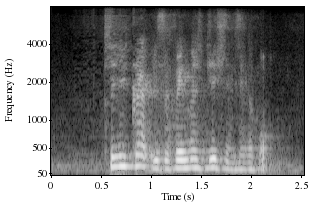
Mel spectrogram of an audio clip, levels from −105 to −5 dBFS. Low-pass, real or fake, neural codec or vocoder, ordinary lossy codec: 7.2 kHz; fake; codec, 32 kHz, 1.9 kbps, SNAC; Opus, 16 kbps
